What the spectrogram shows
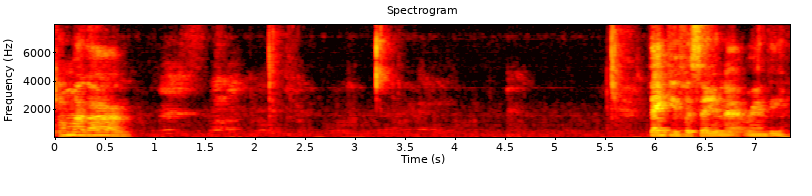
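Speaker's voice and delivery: emotional, moved. Thanking someone for a comment that moved them, emotional. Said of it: "I get so emotional".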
